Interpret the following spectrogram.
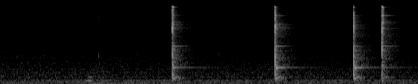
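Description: Hammer tapping a pin punch to drive a pin into an aluminum silencer monocore: four sharp metallic strikes, each with a brief ring, the last two close together.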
